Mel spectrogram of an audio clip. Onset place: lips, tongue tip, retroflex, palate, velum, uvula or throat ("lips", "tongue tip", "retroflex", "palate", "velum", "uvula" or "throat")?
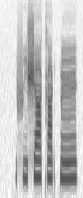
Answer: lips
